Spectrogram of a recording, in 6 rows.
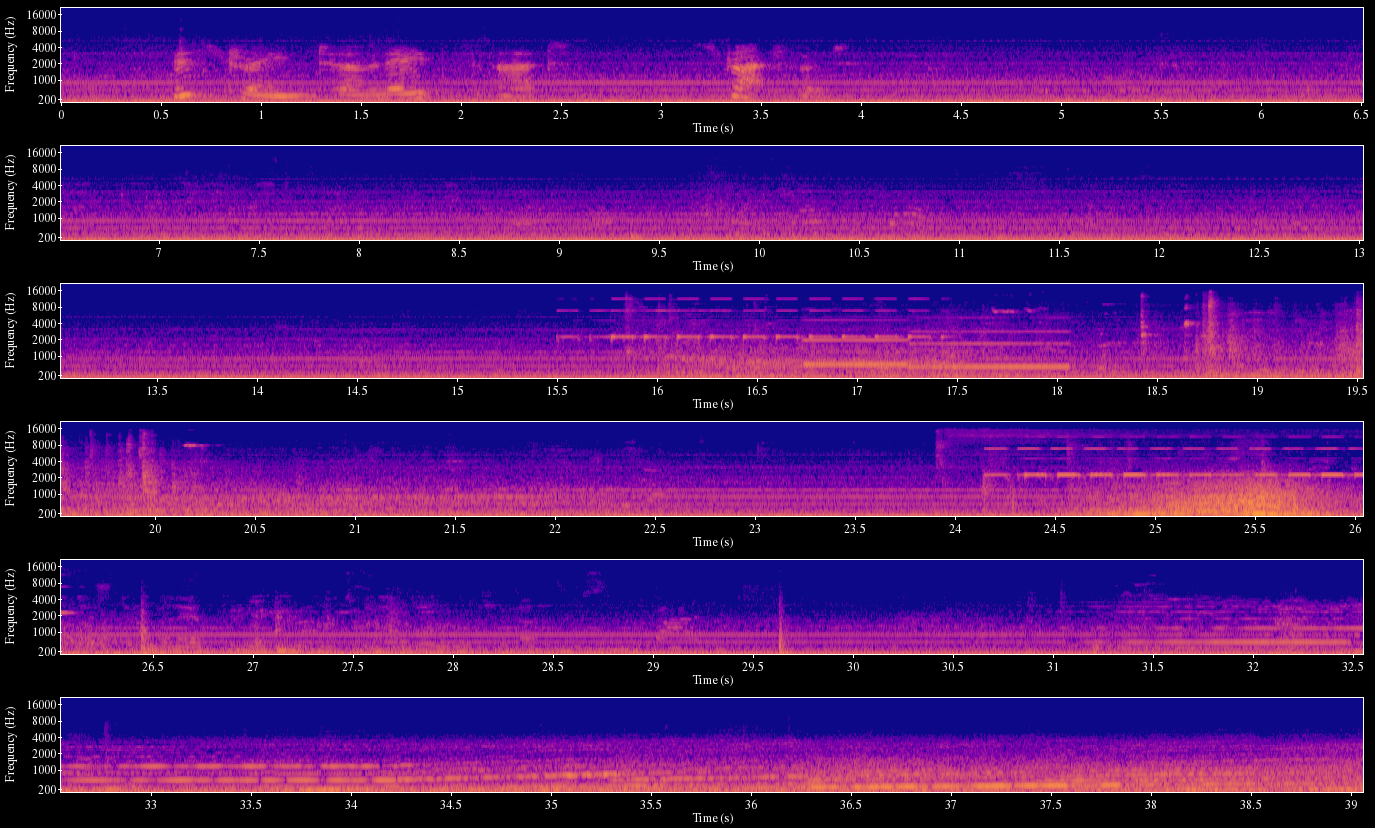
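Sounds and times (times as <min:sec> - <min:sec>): train rumbling inside carriage: 0:00.0 - 0:39.0
brief whining tones: 0:24.1 - 0:26.2.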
